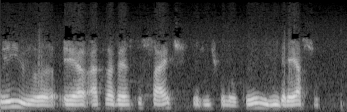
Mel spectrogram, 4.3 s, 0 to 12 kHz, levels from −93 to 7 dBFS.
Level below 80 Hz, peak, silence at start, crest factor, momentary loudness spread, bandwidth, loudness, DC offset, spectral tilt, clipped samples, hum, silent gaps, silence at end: -62 dBFS; -2 dBFS; 0 s; 14 dB; 10 LU; 5.8 kHz; -17 LUFS; under 0.1%; -8 dB/octave; under 0.1%; none; none; 0.4 s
